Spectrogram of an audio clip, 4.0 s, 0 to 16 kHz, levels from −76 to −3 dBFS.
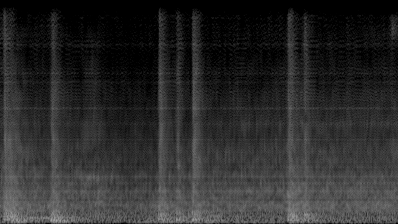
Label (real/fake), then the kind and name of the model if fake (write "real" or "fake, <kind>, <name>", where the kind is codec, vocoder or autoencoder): fake, vocoder, Vocos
